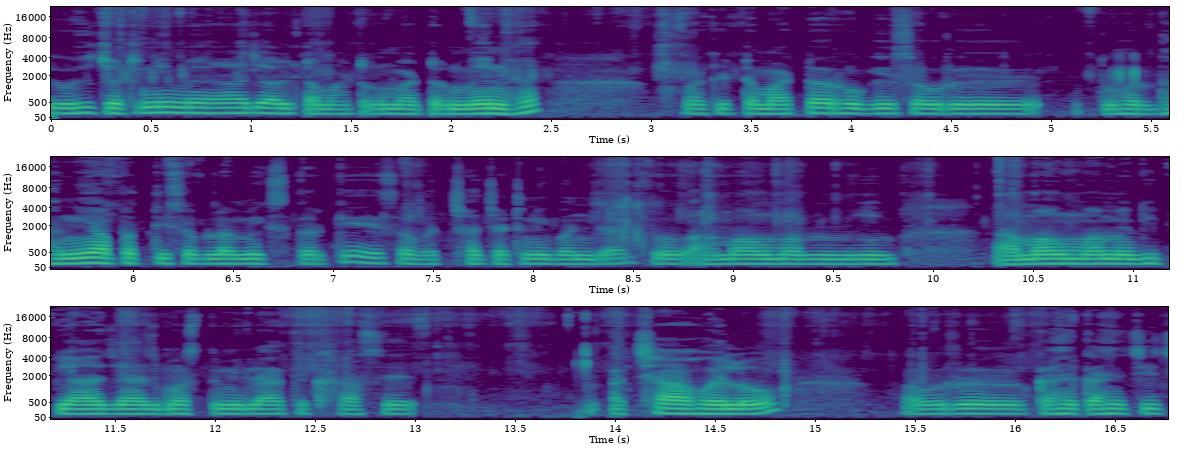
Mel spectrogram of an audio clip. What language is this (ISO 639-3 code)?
kfp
